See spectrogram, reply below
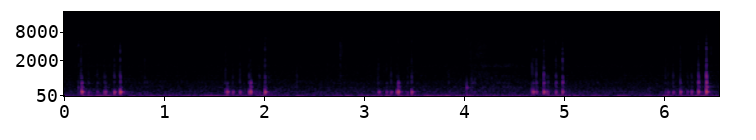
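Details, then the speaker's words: Stomach rumbling (borborygmi) during a live ASMR stream, partly masked by a passing truck. "Uh oh, the stomach rumble. ASMR has begun. I don't know if you could hear it over that truck, but we started again. The tummy rumbles."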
